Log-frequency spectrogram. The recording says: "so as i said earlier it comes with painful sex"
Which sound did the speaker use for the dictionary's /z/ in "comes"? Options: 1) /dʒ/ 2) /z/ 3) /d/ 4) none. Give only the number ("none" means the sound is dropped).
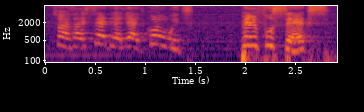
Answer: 4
